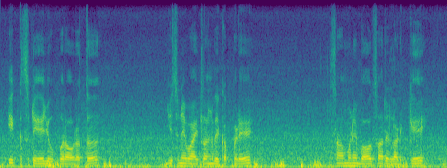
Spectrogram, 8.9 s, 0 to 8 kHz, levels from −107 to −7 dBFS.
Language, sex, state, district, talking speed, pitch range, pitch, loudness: Punjabi, male, Punjab, Fazilka, 95 wpm, 100-120 Hz, 110 Hz, -16 LUFS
